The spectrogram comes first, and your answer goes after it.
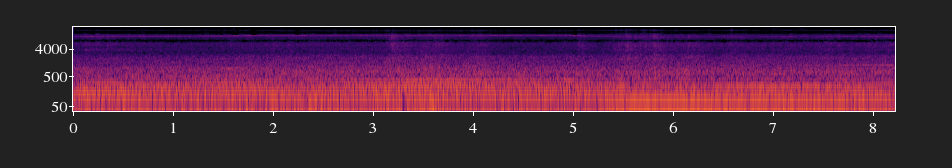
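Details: SN61 DDE E210, driving on a dead run back to MB: steady diesel drone, heavy low rumble, faint steady high turbo whine and cooling fan roar; cause unclear.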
